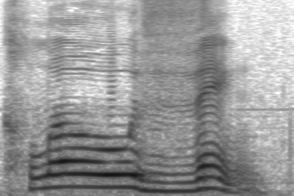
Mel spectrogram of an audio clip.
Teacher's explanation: Notice how my tongue comes out in the middle of the word and the TH sound is pushed out. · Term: voiced TH sounds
